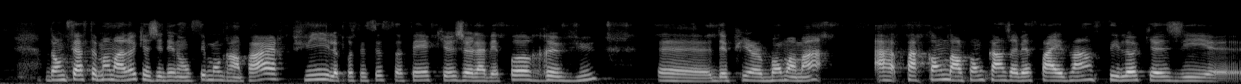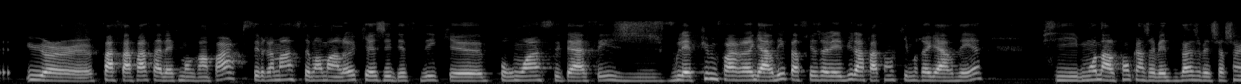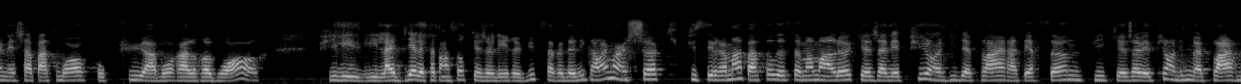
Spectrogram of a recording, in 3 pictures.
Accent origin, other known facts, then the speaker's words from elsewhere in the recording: L'Île-Perrot, Quebec, Canada; J'ai 28 ans, je viens du West Island, plus précisément à l'île Perrot.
